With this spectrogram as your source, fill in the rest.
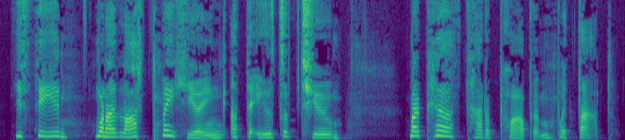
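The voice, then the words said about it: Deaf speaker's accent. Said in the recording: “I'm deaf, and this accent should make it clear that I have enough trouble with the English language”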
